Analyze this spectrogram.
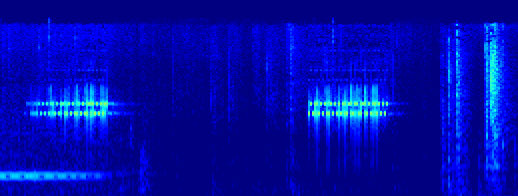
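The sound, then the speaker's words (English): Telephone ringing: two loud, bright electronic ring bursts, the first about a second long and the second slightly shorter, separated by a quiet pause filled with faint background noise. “Your phone rang.”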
